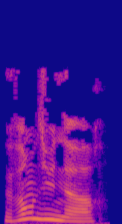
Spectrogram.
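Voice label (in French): "vent du nord", French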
